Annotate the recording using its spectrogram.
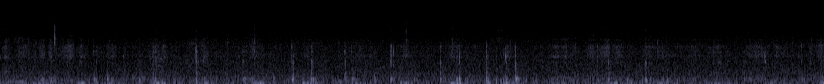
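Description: Footsteps on a dirt hiking trail: irregular soft thumps and crunches of walking, with a few sharper clicks mixed in.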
